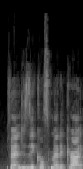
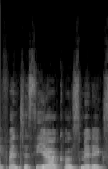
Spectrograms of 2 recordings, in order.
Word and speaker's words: Fantasy Cosmetica: Fantasy Cosmetica. Yes, I did it. Listen, I'm always excited when I say it right. Correct. And don't say fantasia cosmetics or something like that.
